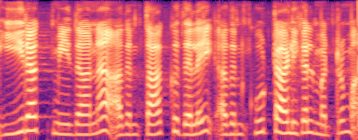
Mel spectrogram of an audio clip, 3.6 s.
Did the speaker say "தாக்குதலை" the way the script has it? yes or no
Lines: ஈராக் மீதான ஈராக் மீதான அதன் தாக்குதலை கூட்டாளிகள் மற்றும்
no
